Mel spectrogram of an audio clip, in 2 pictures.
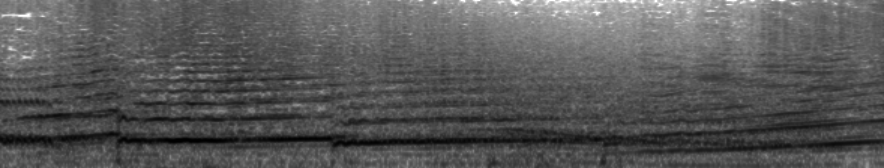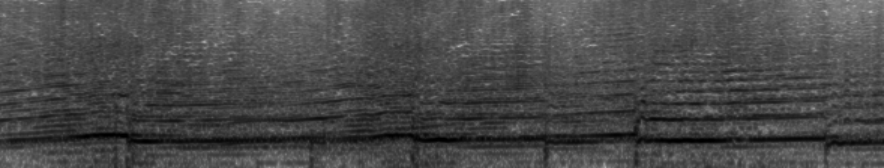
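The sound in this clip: Formula One cars run on the pit lane speed limiter: two HRTs followed by a Marussia. Loud, buzzing harmonic engine notes stutter in steady steps, with several gliding pitch shifts and swells as the cars go by.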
